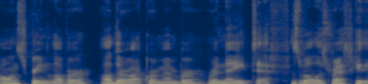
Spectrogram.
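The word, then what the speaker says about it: René: The video follows the adventures of Lane Nystrom, who's trying to find her on-screen lover, other Aqua member, Rain Diff. – It's Renee, actually it's Renee. It's Renee, the accent on the second E.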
